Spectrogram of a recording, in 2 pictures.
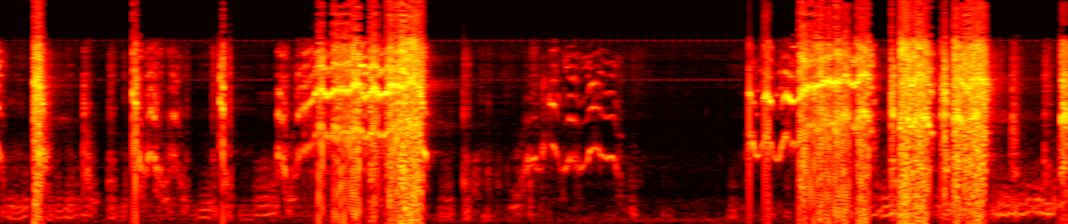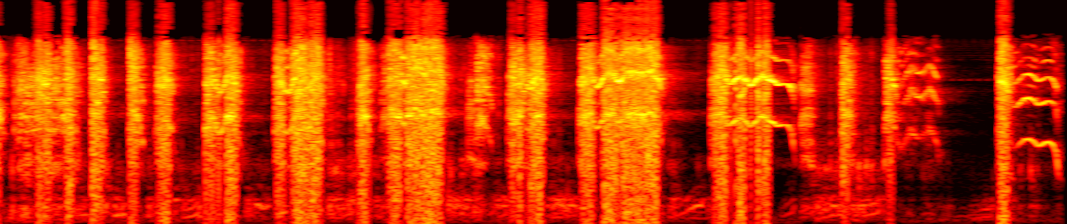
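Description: Red foxes squabbling: harsh rapid gekkering chatter mixed with high wavering squeals. There is a short loud burst about two to three seconds in, then a long loud run from about six seconds to nearly the end, with one last cry at the close.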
